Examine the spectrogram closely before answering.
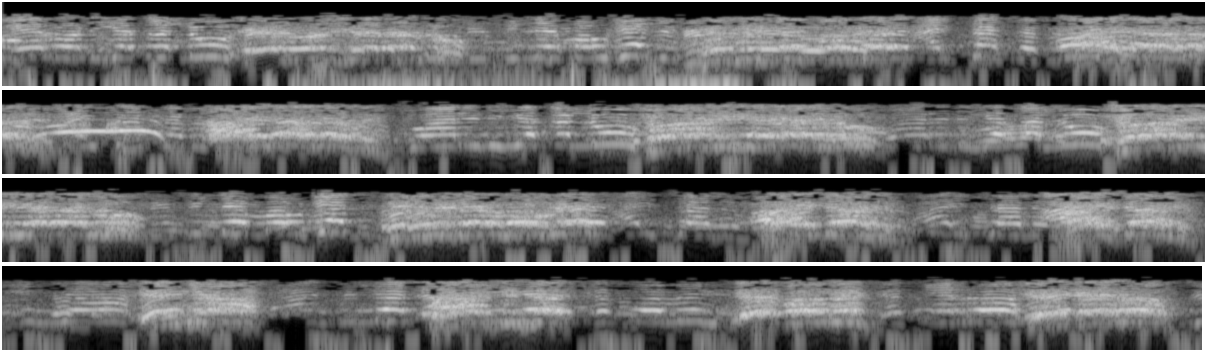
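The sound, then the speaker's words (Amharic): A festival crowd chants loudly in repeated rhythmic bursts, many voices shouting phrases of support and protest with brief gaps between each surge. “ድጋፍም ተቃውሞም የሚመስሉ የተለያዩ ድምጾች ተሰምተውበታል።”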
